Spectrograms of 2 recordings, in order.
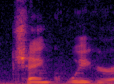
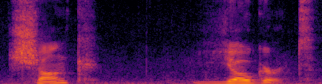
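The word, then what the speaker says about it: Cenk Uygur: will no longer refer to chanc wigger as Chang quicker I'm gonna start saying his name with the correct pronunciation and that is my gift to you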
